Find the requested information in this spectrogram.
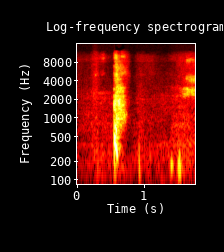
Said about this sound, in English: I'm sorry, I had to secretly cough.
